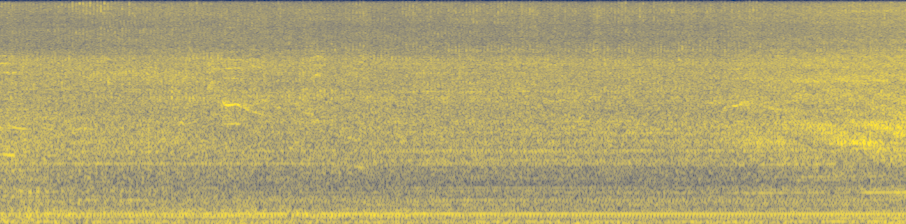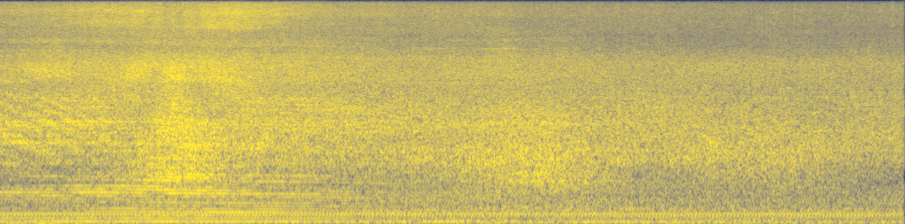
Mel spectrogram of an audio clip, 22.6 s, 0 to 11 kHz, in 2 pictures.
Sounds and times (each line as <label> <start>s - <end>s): After the train passes 0.0s - 4.2s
